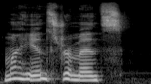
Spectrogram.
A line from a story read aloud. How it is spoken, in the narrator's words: Trent gasped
